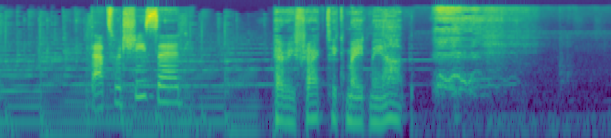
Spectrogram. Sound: laughs

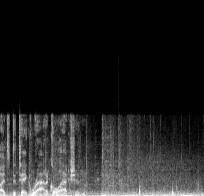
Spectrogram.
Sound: boots clopping

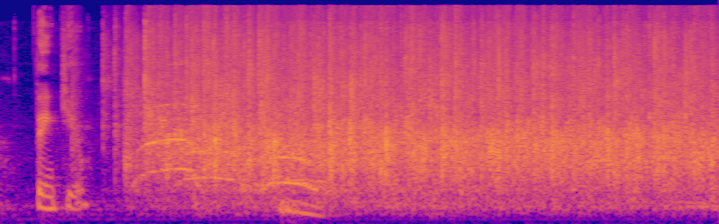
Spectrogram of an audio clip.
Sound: audience applauds and cheers

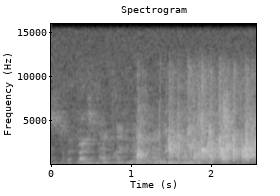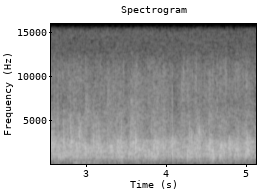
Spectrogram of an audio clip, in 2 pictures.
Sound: applause

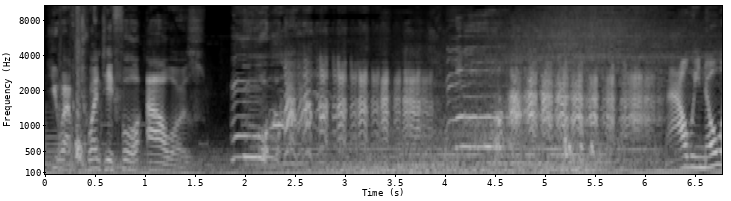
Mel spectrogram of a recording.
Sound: evil laugh

